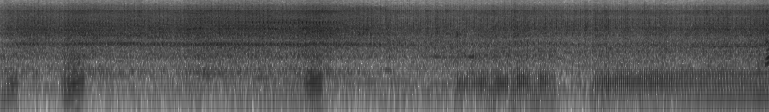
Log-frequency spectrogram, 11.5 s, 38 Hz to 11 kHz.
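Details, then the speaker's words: Suzuki Mehran 796 cc running on gas will not rev and backfires loudly; stumbles on each blip with sharp pops and no clean pickup, traced to a weak ignition coil supplying too little current, coil to be replaced. "ये गाड़ी रेस भी नहीं ले रही और बैक बहुत तेज़ लगाती है।"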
